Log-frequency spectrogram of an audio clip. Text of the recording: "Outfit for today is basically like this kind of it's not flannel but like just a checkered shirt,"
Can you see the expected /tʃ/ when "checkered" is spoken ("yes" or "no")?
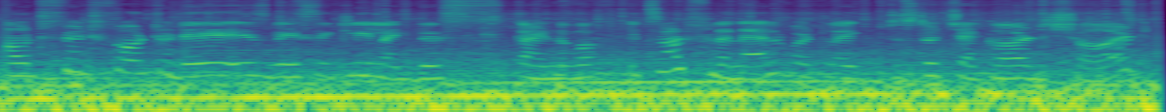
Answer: yes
